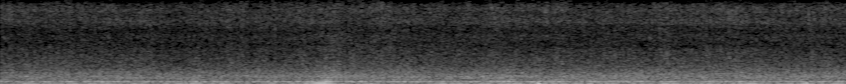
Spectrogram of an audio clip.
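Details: Natural buzzing of bees visiting a feeder: an unbroken droning hum with even overtone bands, slight wavering as individuals move, and a single faint tap at mid-clip.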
